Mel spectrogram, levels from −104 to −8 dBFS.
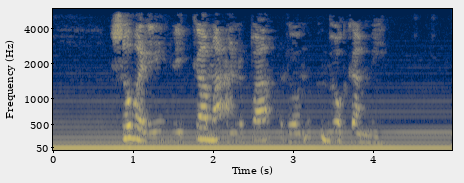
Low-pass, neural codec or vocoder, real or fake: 5.4 kHz; none; real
